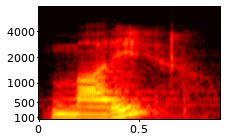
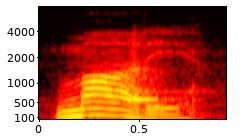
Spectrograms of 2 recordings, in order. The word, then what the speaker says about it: Māori: Māori would be the short A. And Māori would be the longer A.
